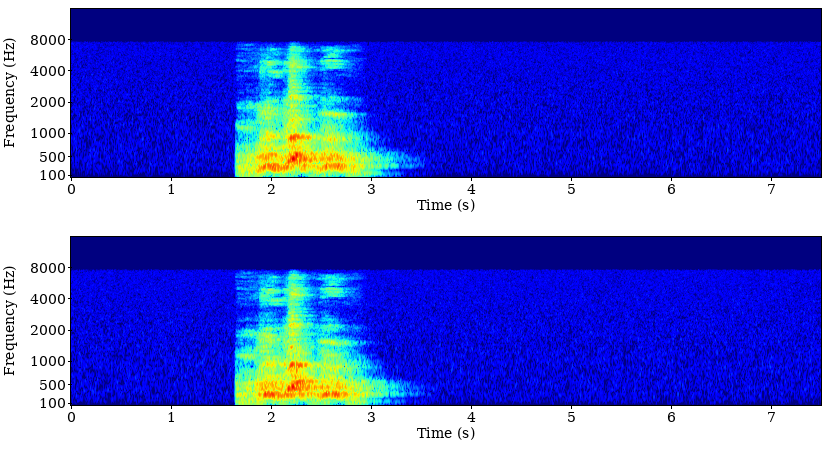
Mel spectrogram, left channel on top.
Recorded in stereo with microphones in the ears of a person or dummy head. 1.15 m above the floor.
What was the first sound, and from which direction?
A dog barking, 40° right (ahead or behind).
